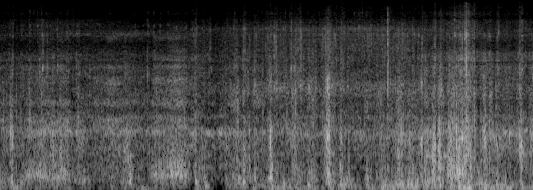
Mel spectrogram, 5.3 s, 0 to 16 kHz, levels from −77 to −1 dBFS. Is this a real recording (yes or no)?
no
